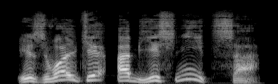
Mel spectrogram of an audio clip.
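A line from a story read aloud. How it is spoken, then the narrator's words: Thundering old man. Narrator (Russian): прогремел седоусый учитель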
